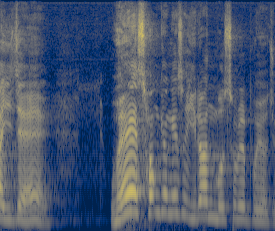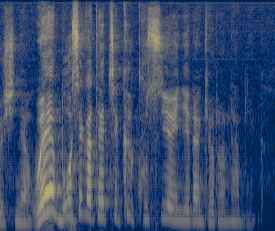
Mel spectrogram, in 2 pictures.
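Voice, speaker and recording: Very high-voiced male pastor preaching. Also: fairly bright tone. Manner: emphatic, asks the congregation repeated rhetorical questions. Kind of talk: sermon.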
